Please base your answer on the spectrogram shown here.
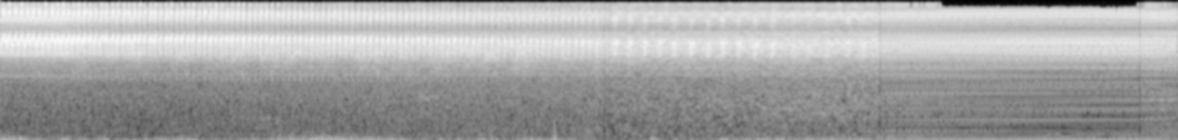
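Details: Large brown cicada calling, a loud continuous high sizzling buzz that holds steady for several seconds, then breaks into a fast pulsing rattle before settling into a thinner, even drone.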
